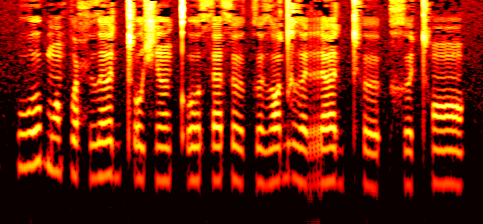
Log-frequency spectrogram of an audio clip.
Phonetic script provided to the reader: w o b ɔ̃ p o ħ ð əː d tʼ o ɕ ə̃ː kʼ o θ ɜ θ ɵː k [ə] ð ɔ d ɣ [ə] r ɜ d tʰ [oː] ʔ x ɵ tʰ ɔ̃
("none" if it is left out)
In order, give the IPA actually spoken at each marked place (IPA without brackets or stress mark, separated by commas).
ɵ, ə, ɵː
